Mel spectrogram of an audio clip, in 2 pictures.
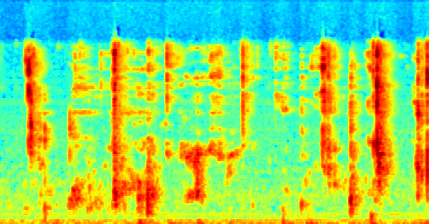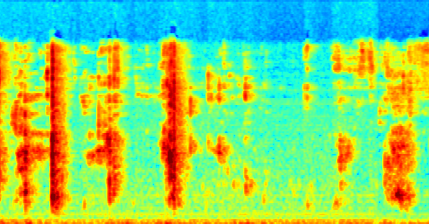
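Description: Close-miked chewing of roasted chicken, with irregular sharp mouth clicks and smacks, several a second.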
